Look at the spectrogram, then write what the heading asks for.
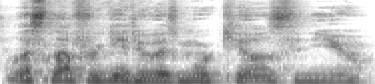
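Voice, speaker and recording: A man's voice: on the high side, fairly even intonation, a little fast, darkish tone, breathy edge. A man voicing a brash, boastful, grumbling soldier in an amateur anime roleplay. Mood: indignant shouting.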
